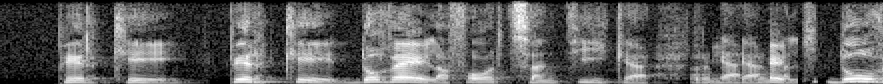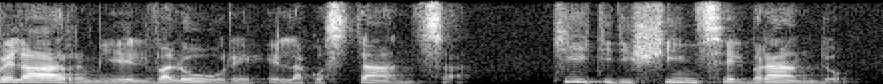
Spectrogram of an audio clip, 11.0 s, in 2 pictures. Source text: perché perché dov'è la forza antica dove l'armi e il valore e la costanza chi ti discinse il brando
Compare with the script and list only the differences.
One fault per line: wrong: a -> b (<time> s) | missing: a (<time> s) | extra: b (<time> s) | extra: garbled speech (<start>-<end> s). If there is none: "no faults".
extra: garbled speech (4.3-5.1 s)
